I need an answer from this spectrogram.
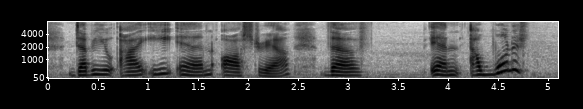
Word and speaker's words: Wien: It is the Vienna City West Hampton Hotel, and it is at in Vienna, which they pronounce Wien, Wien, Austria.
